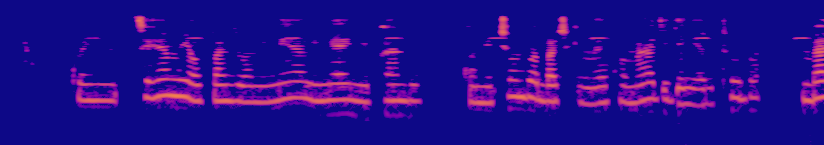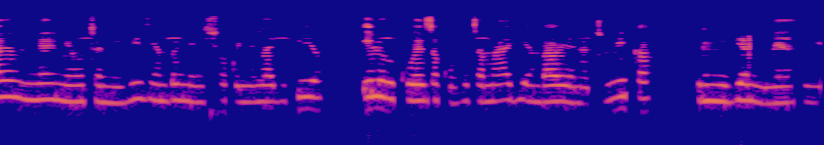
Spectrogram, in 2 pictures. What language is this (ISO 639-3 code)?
swa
